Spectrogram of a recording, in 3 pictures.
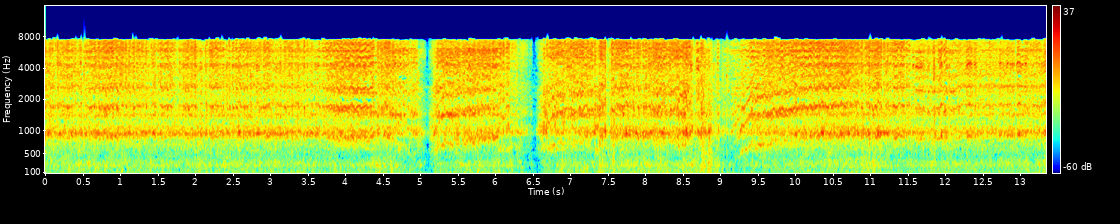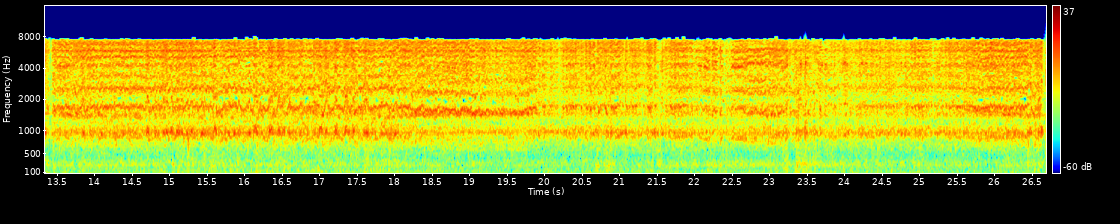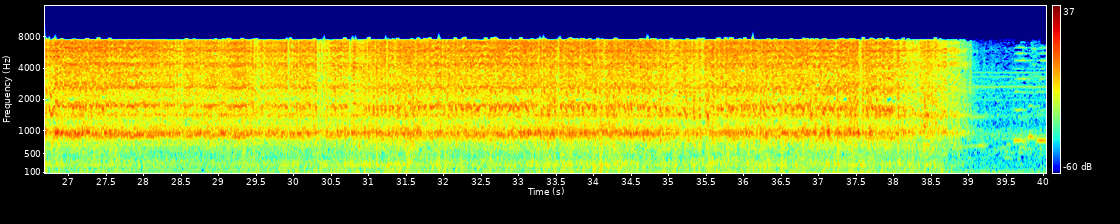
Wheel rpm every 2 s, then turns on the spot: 230, 230, 160, 160, 180, 220, 220, 190, 190, 200, 230, 230, 230, 220, 240, 230, 230, 230, 220, 50.
none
